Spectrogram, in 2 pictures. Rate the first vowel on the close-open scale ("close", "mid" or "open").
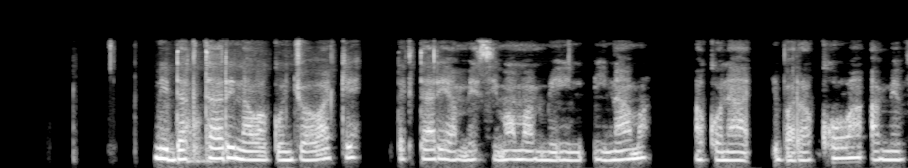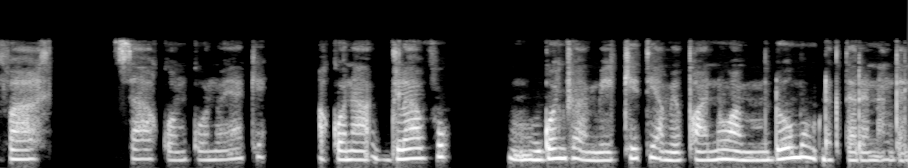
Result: close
